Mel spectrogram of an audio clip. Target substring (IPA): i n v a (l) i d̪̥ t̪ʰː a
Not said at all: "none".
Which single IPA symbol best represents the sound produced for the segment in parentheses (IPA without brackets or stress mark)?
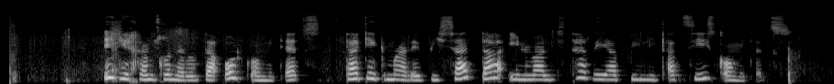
l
